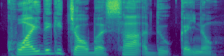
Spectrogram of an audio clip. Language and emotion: Manipuri, neutral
